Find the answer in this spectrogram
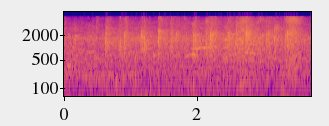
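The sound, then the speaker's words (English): A crowd claps steadily for a few seconds, a dense patter of many hands with some murmuring mixed in, fairly even in loudness throughout. “Now, all those who didn't clap, please stand up.”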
